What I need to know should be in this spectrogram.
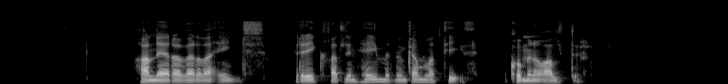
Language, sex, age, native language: Icelandic, male, 20-29, Icelandic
